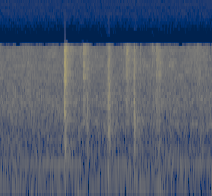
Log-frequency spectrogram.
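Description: A few short, faint knocks and clicks in quick succession around the middle, over a steady low hum.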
